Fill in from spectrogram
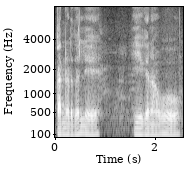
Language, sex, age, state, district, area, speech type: Kannada, male, 60+, Karnataka, Bangalore Urban, urban, spontaneous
